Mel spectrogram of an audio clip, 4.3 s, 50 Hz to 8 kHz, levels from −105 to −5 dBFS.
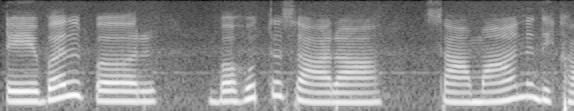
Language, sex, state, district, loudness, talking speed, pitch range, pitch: Hindi, female, Madhya Pradesh, Dhar, -14 LUFS, 85 wpm, 225-275 Hz, 235 Hz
